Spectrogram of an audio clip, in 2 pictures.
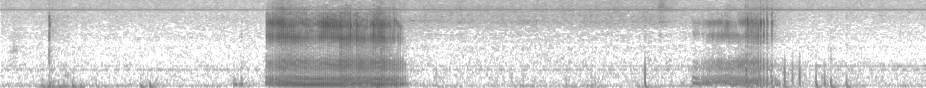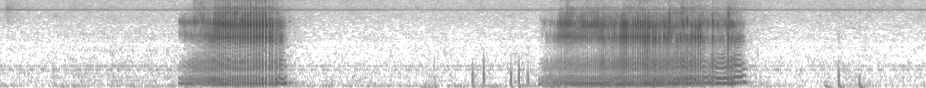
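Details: Cat snoring in steady rattling bursts, about one every three seconds, in a quiet room; snoring.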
